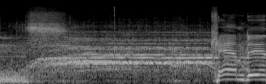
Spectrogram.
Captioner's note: audience cheering and applauding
